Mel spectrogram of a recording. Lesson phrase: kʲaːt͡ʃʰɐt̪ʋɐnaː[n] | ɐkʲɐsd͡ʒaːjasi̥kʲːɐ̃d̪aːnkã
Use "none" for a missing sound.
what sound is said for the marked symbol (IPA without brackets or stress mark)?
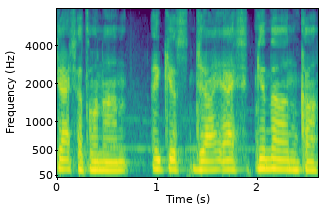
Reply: n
